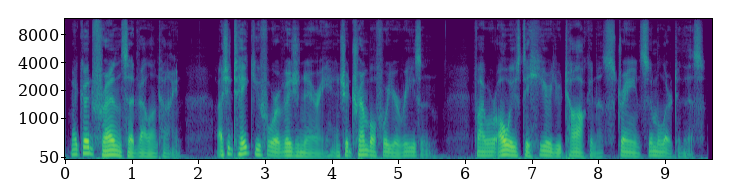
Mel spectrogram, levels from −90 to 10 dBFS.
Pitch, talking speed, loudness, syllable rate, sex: 90 Hz, 200 wpm, -20 LUFS, 5.3 syllables/s, male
